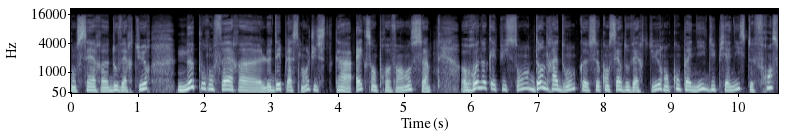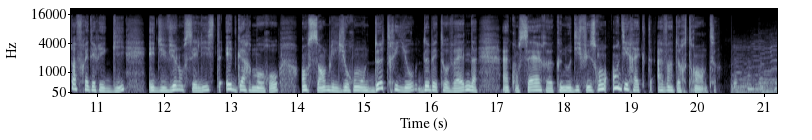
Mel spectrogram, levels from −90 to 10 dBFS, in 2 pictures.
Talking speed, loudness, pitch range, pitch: 125 wpm, -16 LUFS, 145-190 Hz, 165 Hz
